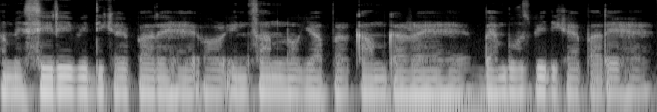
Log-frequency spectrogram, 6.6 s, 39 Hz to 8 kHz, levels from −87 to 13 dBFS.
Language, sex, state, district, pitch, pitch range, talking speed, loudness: Hindi, male, Arunachal Pradesh, Lower Dibang Valley, 100 Hz, 95-100 Hz, 180 wpm, -18 LUFS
